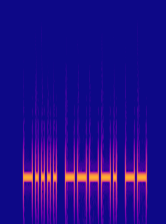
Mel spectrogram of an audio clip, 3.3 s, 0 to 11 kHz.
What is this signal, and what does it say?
Morse code, heard as a keyed tone, about 20 wpm, 700 Hz. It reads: 69M
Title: Three Letter-Number Combinations - 20wpm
